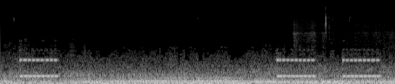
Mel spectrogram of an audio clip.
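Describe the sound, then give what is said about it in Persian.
A phone line rings out in short electronic tone bursts, one early and then two close together, steady and clear over a constant low engine-like rumble, with no one speaking. “کریستینا رو برام بگیر.”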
